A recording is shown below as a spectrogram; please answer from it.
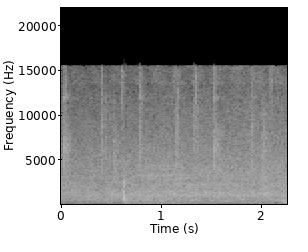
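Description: Steady hiss with one light tap about two-thirds of a second in, from hands handling a cardboard smartphone box.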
